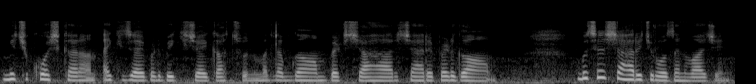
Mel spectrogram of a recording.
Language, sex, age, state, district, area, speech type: Kashmiri, female, 60+, Jammu and Kashmir, Srinagar, urban, spontaneous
